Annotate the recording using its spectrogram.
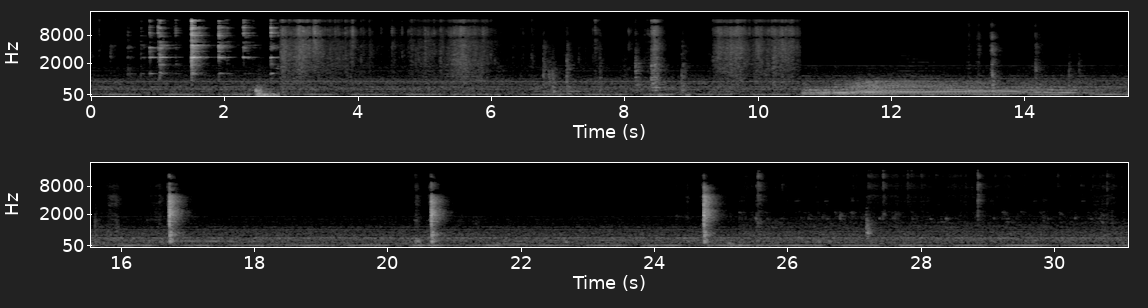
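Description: Beaten eggs poured from a bowl into a frying pan, with a utensil clattering against the bowl and pan, then a steady hiss from the pan that stops abruptly. After a low hum of a few seconds, three single sharp knocks about four seconds apart: a knife striking a cutting board as strawberries are sliced.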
